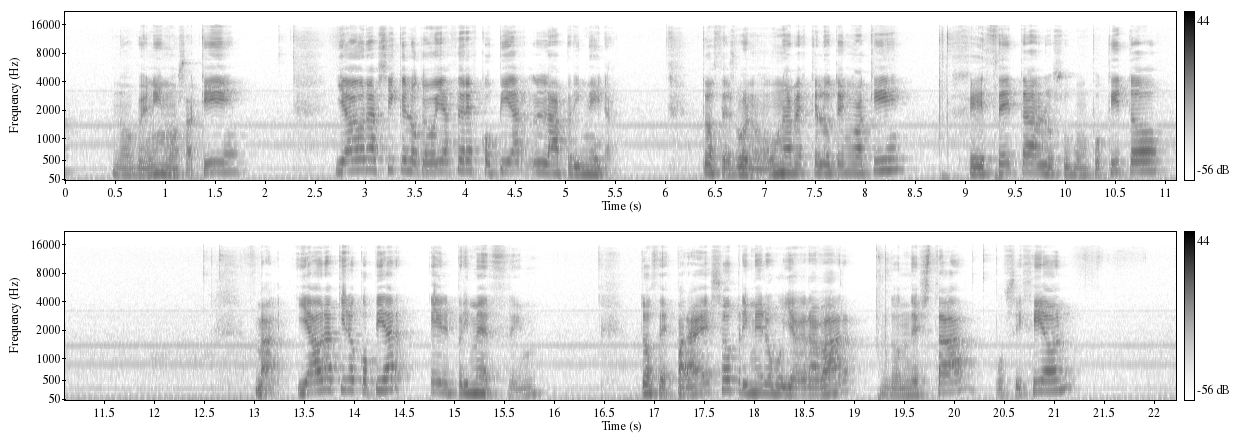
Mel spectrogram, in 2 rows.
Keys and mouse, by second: 8.6 g, 19.1 i.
